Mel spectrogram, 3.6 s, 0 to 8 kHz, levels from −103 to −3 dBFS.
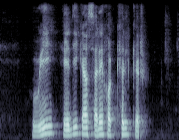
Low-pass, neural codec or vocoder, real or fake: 7.2 kHz; codec, 16 kHz in and 24 kHz out, 2.2 kbps, FireRedTTS-2 codec; fake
